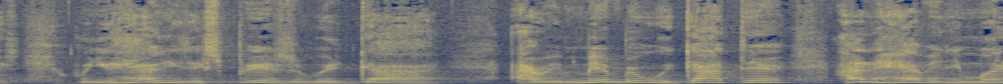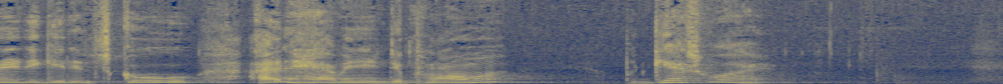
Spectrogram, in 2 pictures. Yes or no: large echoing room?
yes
